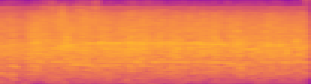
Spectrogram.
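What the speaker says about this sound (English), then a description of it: "Y'all clap it up for him one time." Steady applause from an audience welcoming Big Mike Pugh at a live shed-session gathering, continuous clapping filling the moment without a break.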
